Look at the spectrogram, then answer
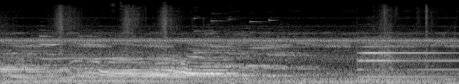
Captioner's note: all growling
